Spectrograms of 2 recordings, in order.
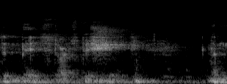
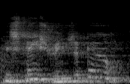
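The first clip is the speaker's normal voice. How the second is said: rising into a high puzzled voice; unsure, reaching for a memory; puzzled quote; 6 semitones higher, 4 dB louder than usual. Acted. Comic puzzling over a half-known face, rising high.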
